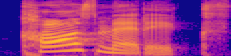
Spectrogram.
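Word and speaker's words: Causemetics: off listen to me it's spelled a little differently yes it's cause like a cause for a good cause that's thrive cosmetics dot com slash bravado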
